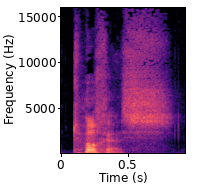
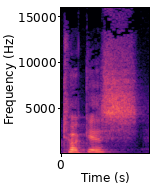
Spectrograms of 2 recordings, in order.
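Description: First: The ch is rasped in the throat. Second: The ch is a plain hard sound. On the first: The speaker calls it right. "Got to have the ch in the back of the throat" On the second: The speaker calls it wrong. "Not tuchus"

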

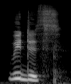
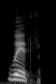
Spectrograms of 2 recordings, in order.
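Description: First: A clear d sound is heard before th. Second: The breath stops briefly, unreleased, before th. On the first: The speaker calls it wrong. "スペルのまま読んでしまうとwidth" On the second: The speaker calls it right. "wit という発音の後にTH のth という音を組み合わせてwith となります"

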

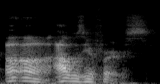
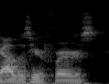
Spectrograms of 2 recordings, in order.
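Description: First: It is said in a rude, demanding tone. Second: It is said in a polite, respectful tone. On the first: The speaker is making a demand. The speaker calls it wrong. "What I don't want to see is people being like" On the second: The speaker is making a gentle correction. The speaker calls it right. "just do it respectfully"

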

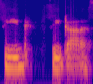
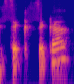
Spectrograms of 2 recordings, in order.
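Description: First: The k sound is soft, almost a g. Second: The k sound is a hard, crisp k. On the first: It is said the way the community says it. The speaker calls it right. "more of a soft, almost a G sound" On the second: It is read the way English spelling suggests. The speaker calls it wrong. "if you're reading it with an English kind of mindset"

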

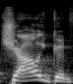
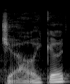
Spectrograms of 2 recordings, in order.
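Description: First: It is said with folksy enthusiasm. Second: It is said in a flat, plain way.

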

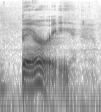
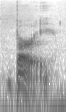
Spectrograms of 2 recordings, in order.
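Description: First: The first vowel sounds like the one in 'berry'. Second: The first vowel sounds like the one in 'burrow'. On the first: The speaker calls it right. "the correct pronunciation of the word B-U-R-Y is bury" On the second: The speaker calls it wrong. "So I say it wrong"

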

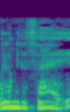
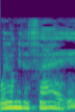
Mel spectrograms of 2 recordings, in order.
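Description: First: It is said in a put-on sexy voice. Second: The same.

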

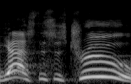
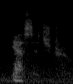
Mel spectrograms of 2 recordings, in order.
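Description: First: It is said loudly and with confidence. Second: It is said quietly and with uncertainty.

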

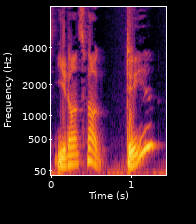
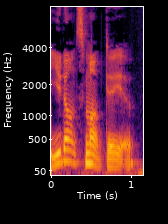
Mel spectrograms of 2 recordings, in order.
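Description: First: The voice rises at the end. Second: The voice falls at the end.

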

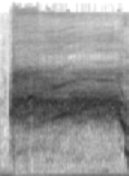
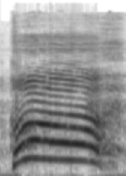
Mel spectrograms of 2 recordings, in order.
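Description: First: It is a high, girly scream. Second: It is a low, bellowing yell.

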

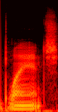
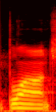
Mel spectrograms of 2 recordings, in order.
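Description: First: It is said in an American accent. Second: It is said in the speaker's own non-American accent.

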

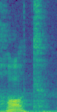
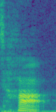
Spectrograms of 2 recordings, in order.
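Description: First: The word is said in a British accent. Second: The word is said in an American accent. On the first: "if I say it, I'm like" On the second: "they say hot in a different way to the way I say hot. So they say"

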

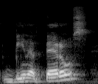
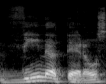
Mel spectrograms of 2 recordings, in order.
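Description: First: The word begins with a B sound. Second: The word begins with a V sound. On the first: The speaker calls it right. "the V in Spanish is pronounced like a B" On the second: The speaker calls it wrong. "so it's not vinateros"

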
